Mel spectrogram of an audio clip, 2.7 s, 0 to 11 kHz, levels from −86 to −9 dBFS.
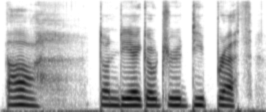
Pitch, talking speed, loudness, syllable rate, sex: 200 Hz, 155 wpm, -16 LUFS, 3.9 syllables/s, female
